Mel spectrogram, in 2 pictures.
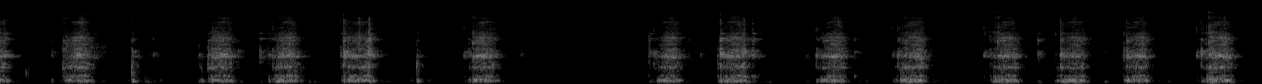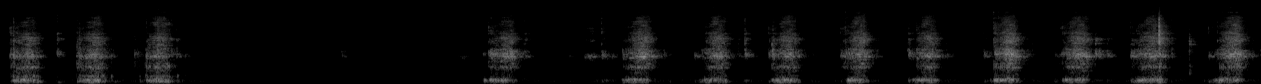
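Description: Sharpening stone of a KME guided sharpener drawn in steady repeated strokes along a clamped knife blade, a long regular rhythm of close scraping strokes with a short pause before the strokes resume on the other side.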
